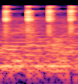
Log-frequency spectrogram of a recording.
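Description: The bottom of a ceramic mug filled with cold, bubble-free water is tapped four times before any Alka-Seltzer is added. Each tap gives a short, bright, high-pitched clink that fades quickly. This sets the higher baseline tapping note of plain water without bubbles.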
